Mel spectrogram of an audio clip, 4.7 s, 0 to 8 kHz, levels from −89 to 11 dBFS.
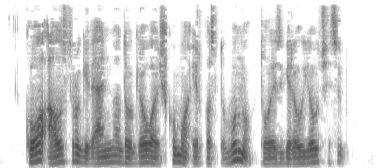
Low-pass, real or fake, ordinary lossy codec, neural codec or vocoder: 7.2 kHz; fake; MP3, 32 kbps; codec, 16 kHz, 4.8 kbps, FACodec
